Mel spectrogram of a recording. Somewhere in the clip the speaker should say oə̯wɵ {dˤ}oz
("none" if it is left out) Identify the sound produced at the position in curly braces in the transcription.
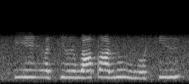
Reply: dˤ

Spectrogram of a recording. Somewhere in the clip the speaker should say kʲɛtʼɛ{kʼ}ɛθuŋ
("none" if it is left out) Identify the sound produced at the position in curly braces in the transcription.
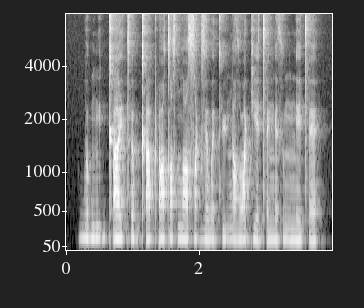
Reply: ŋ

